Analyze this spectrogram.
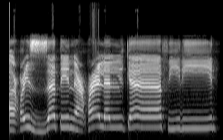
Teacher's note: کاف کے اوپر کھڑی حرکات ہے، تو ہم یہاں 2 یا 3 حرکت کے برابر کھینچیں گے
